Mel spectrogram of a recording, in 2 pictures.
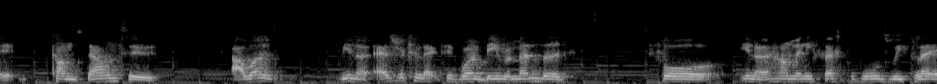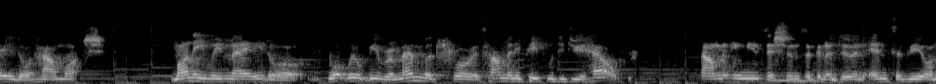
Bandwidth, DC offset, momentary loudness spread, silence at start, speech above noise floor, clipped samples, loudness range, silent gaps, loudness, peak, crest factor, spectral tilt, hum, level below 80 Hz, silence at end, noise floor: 8.6 kHz; under 0.1%; 6 LU; 0 s; 25 dB; under 0.1%; 2 LU; none; -26 LUFS; -8 dBFS; 18 dB; -6.5 dB/octave; none; -56 dBFS; 0 s; -50 dBFS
